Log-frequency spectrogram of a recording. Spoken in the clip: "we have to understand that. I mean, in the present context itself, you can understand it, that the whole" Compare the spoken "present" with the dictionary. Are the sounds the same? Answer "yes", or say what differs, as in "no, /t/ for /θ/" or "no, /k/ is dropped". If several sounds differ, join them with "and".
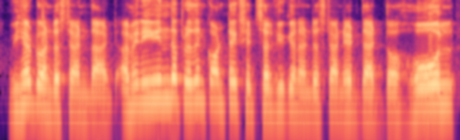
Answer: yes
